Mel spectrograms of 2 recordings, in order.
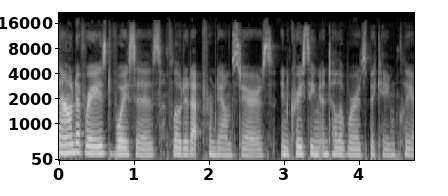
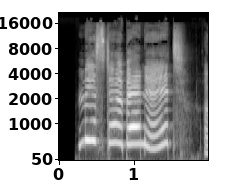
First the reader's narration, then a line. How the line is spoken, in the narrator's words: a woman screeched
